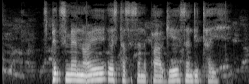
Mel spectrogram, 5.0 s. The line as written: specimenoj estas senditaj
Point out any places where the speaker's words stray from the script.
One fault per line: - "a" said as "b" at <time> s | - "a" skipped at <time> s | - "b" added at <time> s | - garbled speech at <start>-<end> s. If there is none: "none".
- "senpage" added at 2.7 s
